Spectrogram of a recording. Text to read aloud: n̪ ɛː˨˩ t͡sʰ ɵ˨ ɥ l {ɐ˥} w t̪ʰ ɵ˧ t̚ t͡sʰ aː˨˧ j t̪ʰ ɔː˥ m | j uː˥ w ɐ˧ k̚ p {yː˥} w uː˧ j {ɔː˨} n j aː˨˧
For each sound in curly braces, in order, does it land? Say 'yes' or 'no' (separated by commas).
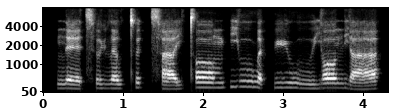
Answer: no, yes, no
